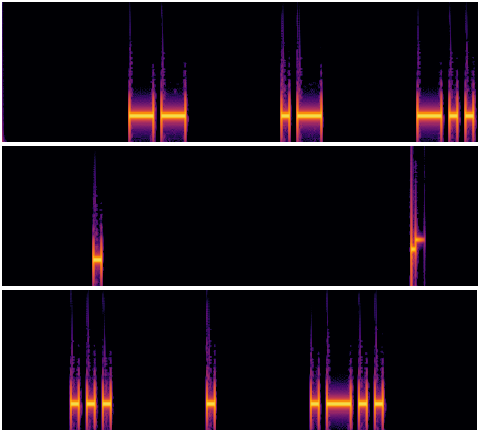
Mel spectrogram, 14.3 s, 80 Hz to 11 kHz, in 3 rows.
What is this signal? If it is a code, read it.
Morse code, heard as a keyed tone, about 16 wpm, spaced as for 7 wpm, 700 Hz. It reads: MADE SEL
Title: 4x Character Spacing - Top 200 Words - 15wpm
